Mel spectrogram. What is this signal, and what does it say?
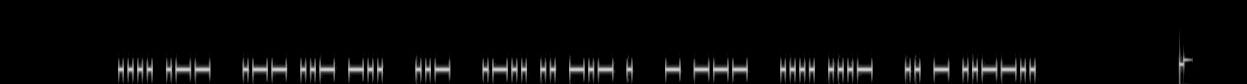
Morse code, heard as a keyed tone, about 25 wpm, 700 Hz. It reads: HW WUD U LIKE TO HV IT?
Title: Sentences from Top 100 Words and Abbreviations 25wpm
